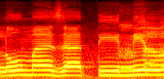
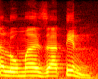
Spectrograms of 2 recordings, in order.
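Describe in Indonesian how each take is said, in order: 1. Akhirannya tersambung dengan bunyi -nil tambahan. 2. Akhirannya berhenti pada bunyi sengau -in yang biasa. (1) "nunnya dihidupkan. Seolah-olah ada nun tambahan" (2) "kan harusnya lumazatin"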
